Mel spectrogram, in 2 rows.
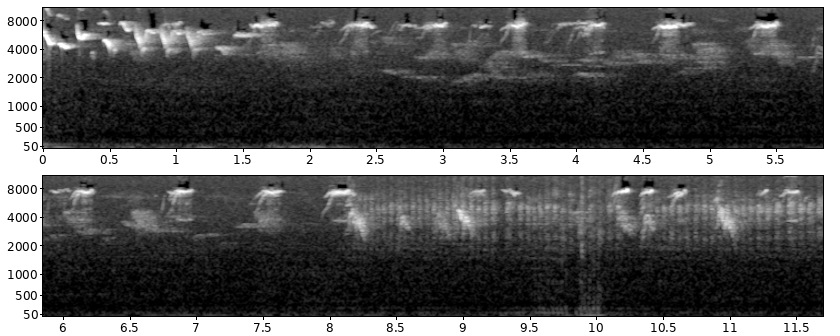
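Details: Eurasian wren in a garden in the Châtillonnais area of Burgundy, France, on 31 May 2023, giving short, sharp, very high notes repeated about every half second in a steady series over quiet background noise.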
